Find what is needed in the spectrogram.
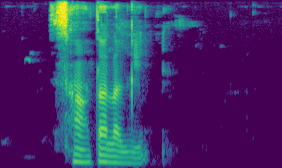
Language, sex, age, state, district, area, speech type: Santali, male, 18-30, West Bengal, Bankura, rural, spontaneous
